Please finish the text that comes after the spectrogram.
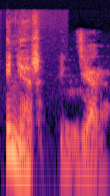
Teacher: So it palatalized to just a y.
